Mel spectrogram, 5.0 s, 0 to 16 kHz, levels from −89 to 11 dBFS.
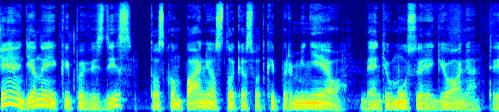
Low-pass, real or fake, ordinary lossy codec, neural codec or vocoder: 14.4 kHz; real; Opus, 64 kbps; none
